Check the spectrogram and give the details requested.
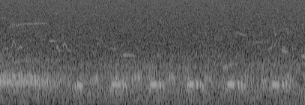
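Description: Distant sandhill cranes give low, rolling, trumpeting notes, about two a second, over a steady outdoor hiss.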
